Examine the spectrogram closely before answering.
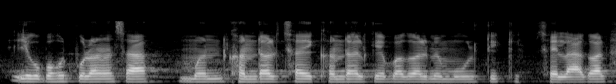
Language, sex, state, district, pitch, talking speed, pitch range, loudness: Maithili, male, Bihar, Samastipur, 130 Hz, 165 wpm, 125-130 Hz, -19 LUFS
